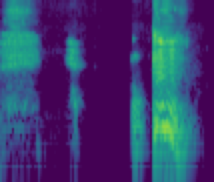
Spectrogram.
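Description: A person clears their throat once, about a second and a half in, in a short voiced burst.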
